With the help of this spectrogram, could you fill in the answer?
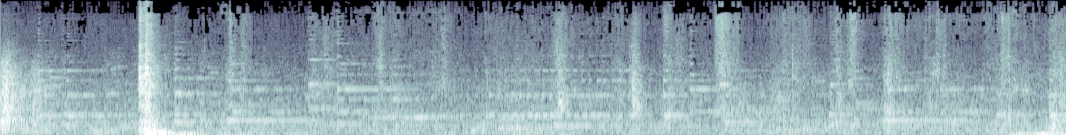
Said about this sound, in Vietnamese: bên ngoài đang ồn quá, mình ra đóng cửa lại.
